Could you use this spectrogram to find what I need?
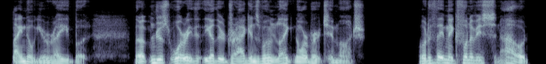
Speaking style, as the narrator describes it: Kellen chuckled

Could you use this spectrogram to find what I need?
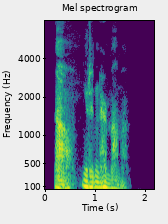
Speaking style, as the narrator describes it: Claudia sighed

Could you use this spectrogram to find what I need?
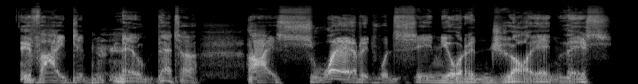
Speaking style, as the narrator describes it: Voldemort gritted his teeth and hissed

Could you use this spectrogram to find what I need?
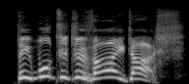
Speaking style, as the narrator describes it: Draco screamed

